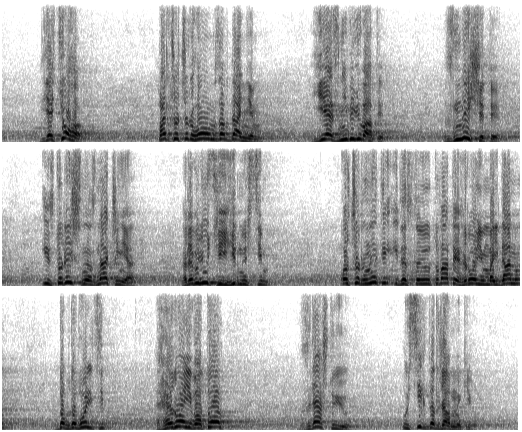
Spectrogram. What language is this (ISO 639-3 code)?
ukr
